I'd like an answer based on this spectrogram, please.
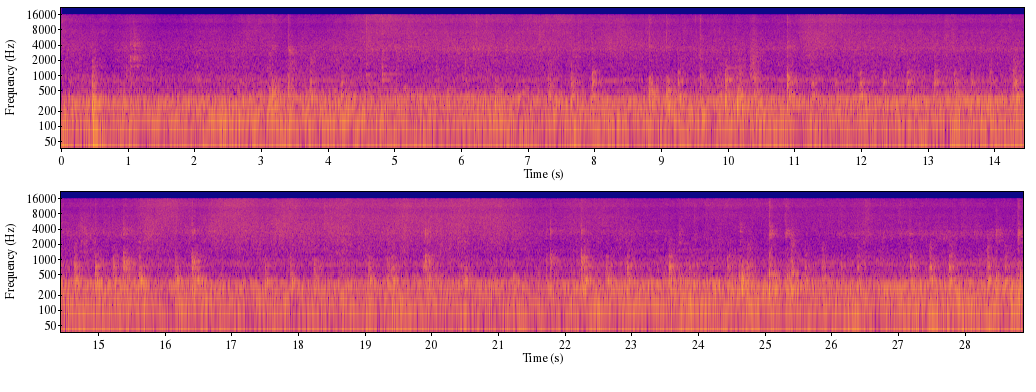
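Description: Food frying and sizzling in a wok on a gas wok range, over a steady low rumble, with frequent clinks of a metal ladle against the wok and steel bowls.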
